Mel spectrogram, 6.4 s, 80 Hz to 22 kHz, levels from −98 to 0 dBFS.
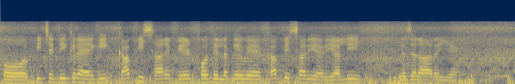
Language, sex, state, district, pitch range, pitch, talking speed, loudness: Hindi, male, Rajasthan, Bikaner, 150-175 Hz, 165 Hz, 185 wpm, -15 LUFS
